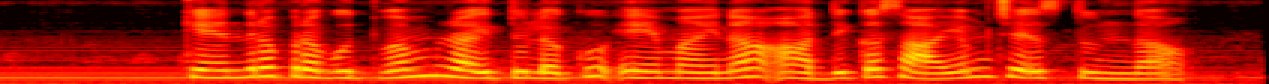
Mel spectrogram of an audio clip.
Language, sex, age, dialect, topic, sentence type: Telugu, female, 56-60, Utterandhra, agriculture, question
